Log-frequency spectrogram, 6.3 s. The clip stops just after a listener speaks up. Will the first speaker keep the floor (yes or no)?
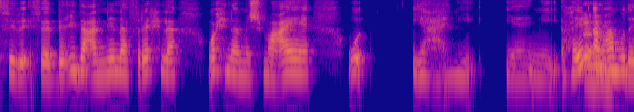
yes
